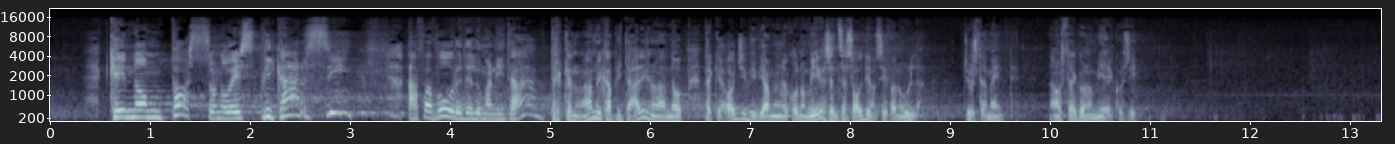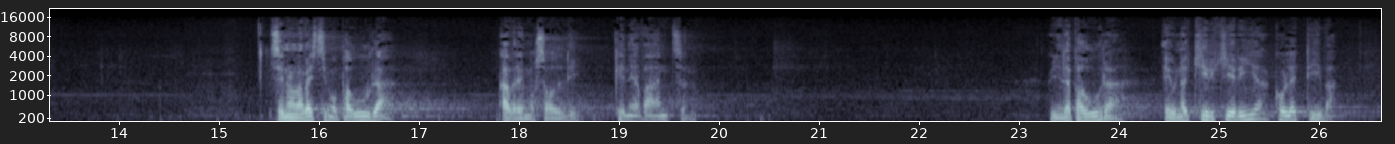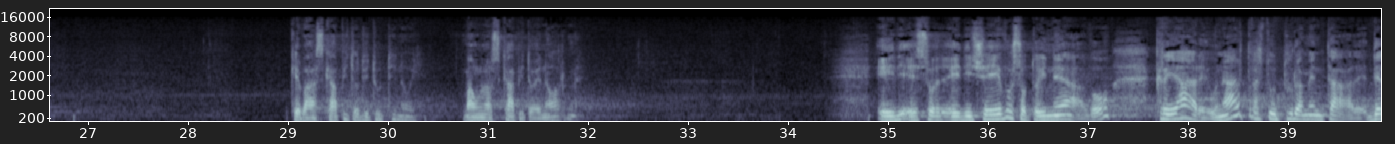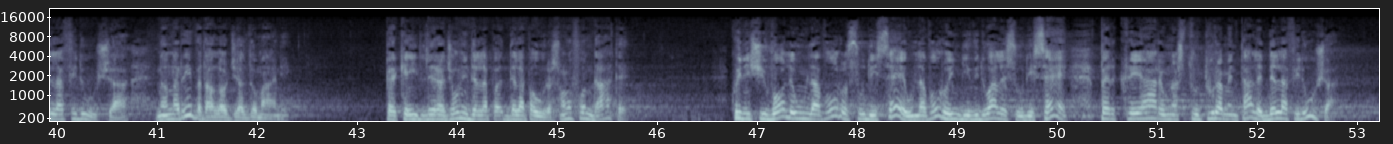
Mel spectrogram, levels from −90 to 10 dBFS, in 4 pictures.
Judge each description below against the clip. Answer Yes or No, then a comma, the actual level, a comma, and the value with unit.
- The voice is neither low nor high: Yes, medium, 160 Hz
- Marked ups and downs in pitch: Yes, wide, 6.6 semitones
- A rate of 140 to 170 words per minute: No, slow, 115 wpm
